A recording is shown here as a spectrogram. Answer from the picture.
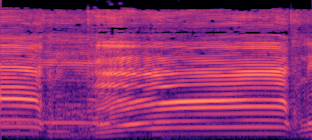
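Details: Limousin calf at a livestock market in Ambarketawang, Sleman, in the morning: a short bleat-like moo, then a long sustained lowing call that rises slightly and holds steady for about two seconds before breaking off.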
